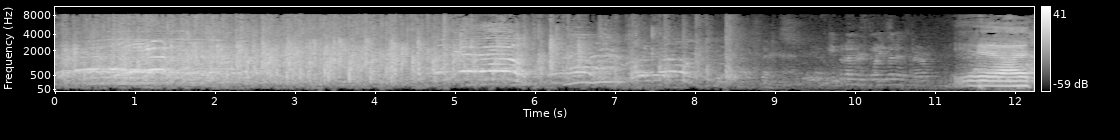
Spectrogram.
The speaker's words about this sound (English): I think you're going to find that that applause was premature, okay?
